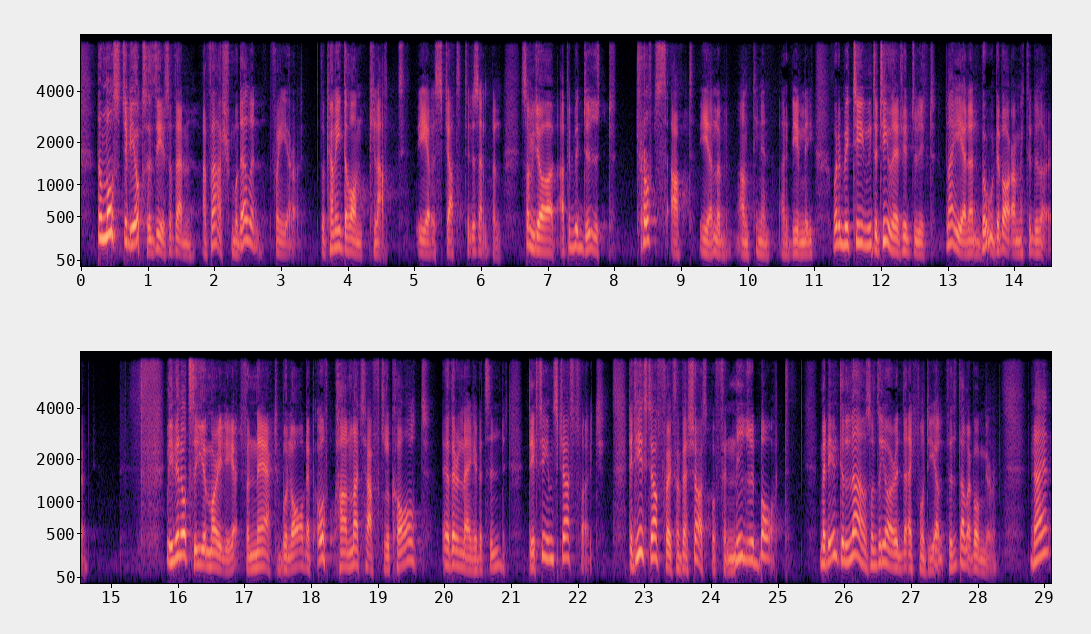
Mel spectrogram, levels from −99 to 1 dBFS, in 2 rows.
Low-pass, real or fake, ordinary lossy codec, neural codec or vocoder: 7.2 kHz; fake; none; codec, 16 kHz, 0.5 kbps, FunCodec, trained on LibriTTS, 25 frames a second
